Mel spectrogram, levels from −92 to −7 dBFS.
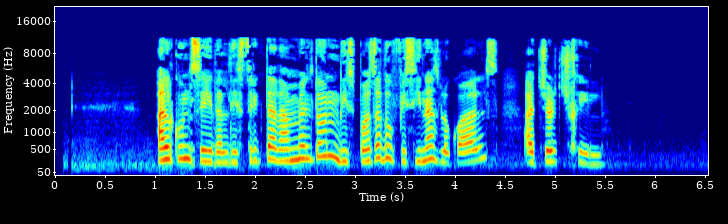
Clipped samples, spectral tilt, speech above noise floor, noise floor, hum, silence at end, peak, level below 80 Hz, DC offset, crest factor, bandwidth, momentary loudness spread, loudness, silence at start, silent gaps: under 0.1%; -0.5 dB/octave; 47 dB; -75 dBFS; none; 1.1 s; -2 dBFS; -82 dBFS; under 0.1%; 26 dB; 12 kHz; 11 LU; -26 LUFS; 1 s; none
